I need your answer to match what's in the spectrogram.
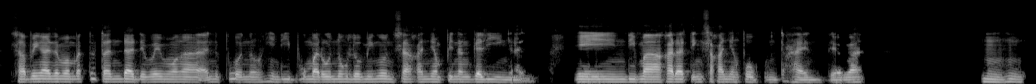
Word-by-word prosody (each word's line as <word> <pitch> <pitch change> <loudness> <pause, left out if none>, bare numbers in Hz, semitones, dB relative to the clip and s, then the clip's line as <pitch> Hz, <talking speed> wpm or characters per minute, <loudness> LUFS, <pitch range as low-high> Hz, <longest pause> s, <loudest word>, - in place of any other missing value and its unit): Sabi 120 +1 +1
nga 130 -1 +6
ng 130 - +2
mga 125 0 +1
matatanda, 125 - 0
'di 120 - -1
ba? 120 - 0
Yung 120 0 -2
mga 120 -1 +1 0.2
ano 120 +2 -4
po - - -11
ano, 115 -1 -4
"Hindi 120 -2 -5
po - - -12
marunong 120 +1 +1
lumingon 125 +1 0
sa 120 +1 0
kanyang 120 0 -1
pinanggalingan, 120 -2 -1 0.5
eh, 120 0 +4 0.3
hindi 120 +1 -1
makakarating 120 0 +4
sa - - -3
kanyang 115 -1 -1
pupuntahan", 110 -2 -3
'di 105 - -2
ba? 115 0 +2 1.2
Mhm. 120 -1 -2
120 Hz, 160 wpm, -24 LUFS, 115-125 Hz, 1.2 s, nga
